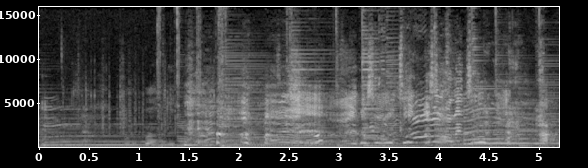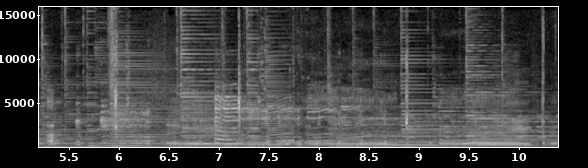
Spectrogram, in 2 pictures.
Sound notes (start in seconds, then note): 2.0 laughs; 4.9 both laughing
